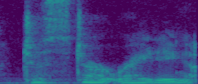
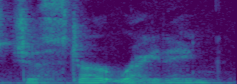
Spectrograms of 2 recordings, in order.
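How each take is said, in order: First: Whisper. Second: Said in the usual way. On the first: Real, not acted. To herself, urging herself to write, whispered. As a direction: repeat it in a soft unvoiced whisper.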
